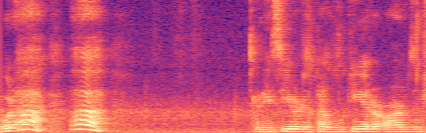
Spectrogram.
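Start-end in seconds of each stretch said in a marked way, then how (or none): 0.2-1.1 short, high, loud shrieks; freaked-out screams. Acted. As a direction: scream in panic, twice. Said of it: "Colin's just freaking out".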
